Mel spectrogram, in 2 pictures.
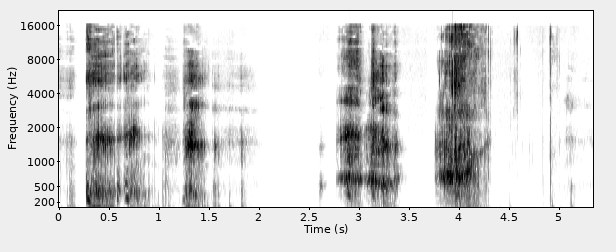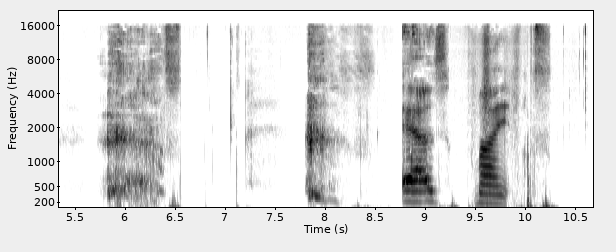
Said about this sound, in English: And I completely apologize for the coughing attack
